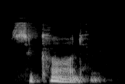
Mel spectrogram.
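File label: "saccade", British English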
